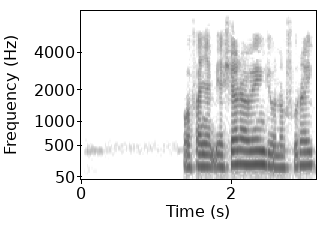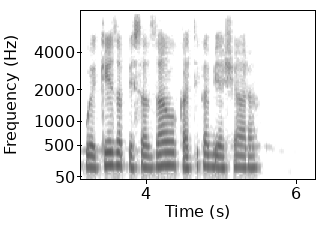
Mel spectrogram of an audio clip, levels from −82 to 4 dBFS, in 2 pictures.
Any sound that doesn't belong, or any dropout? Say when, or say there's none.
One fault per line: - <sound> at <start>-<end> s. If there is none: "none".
none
